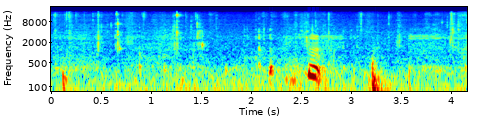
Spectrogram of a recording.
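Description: Faint crinkling and clicking of a small candy wrapper being fiddled with by fingers while someone struggles to open it, with a low thump just after three seconds.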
